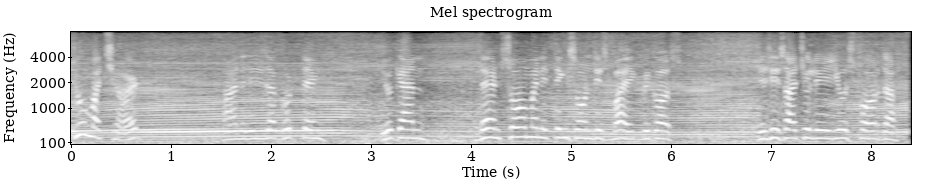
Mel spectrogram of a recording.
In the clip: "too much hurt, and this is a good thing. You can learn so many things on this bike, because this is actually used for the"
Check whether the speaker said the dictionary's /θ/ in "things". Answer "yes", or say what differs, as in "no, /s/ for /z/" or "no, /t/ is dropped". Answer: no, /t/ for /θ/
